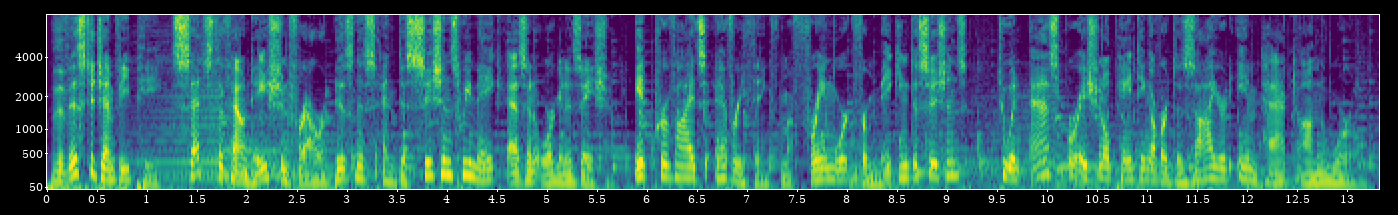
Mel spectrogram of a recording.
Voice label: Corporate Traning; Vistage MVP

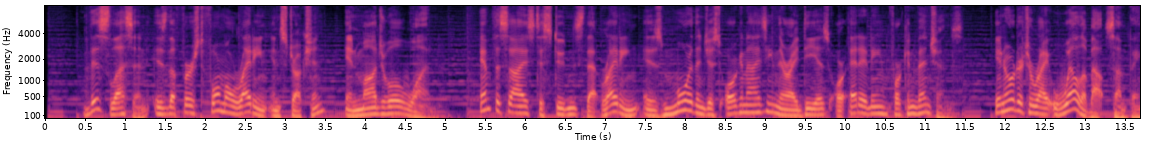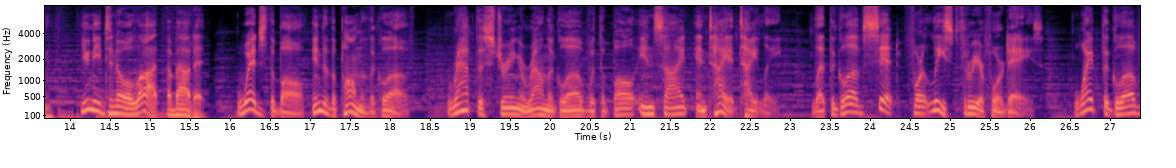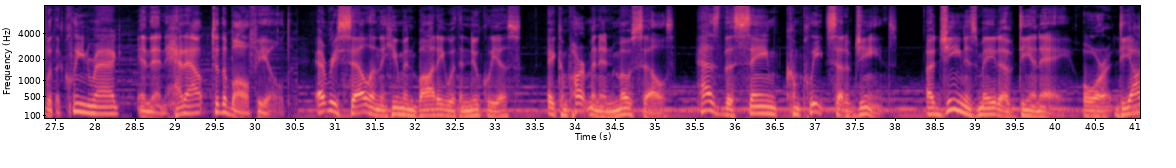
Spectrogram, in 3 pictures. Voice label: E-Learning

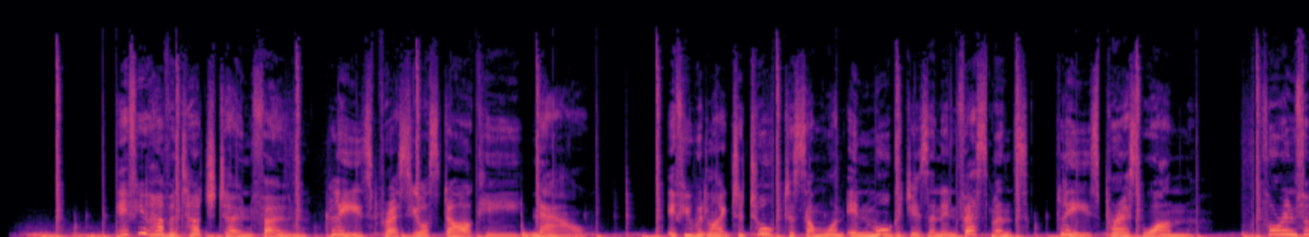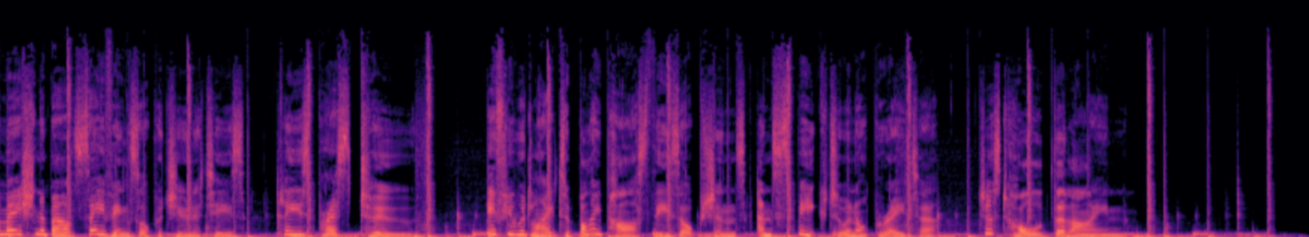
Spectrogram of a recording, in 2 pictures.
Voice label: IVR

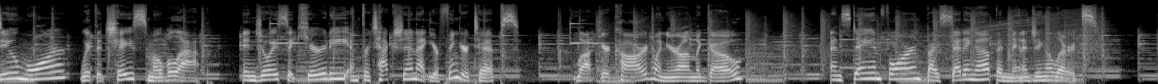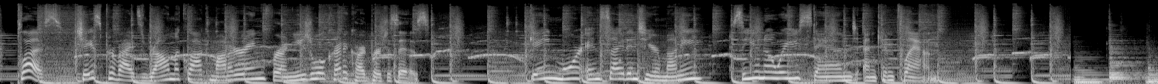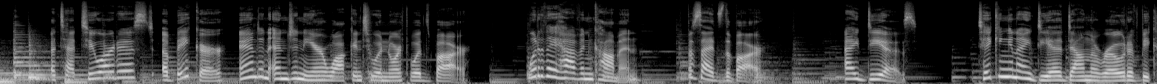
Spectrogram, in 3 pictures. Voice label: Explainer

